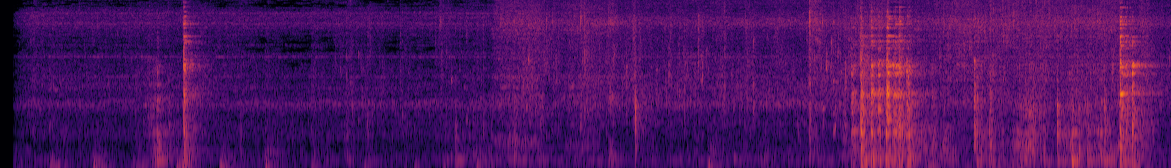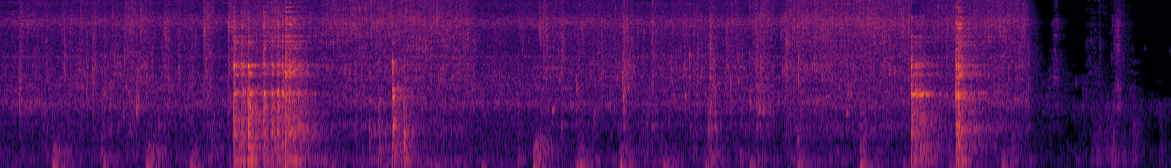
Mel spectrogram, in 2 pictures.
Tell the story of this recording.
I took the dishes from the table and brought them to the kithcen sink, where I them washed them with water and wiped them with towel. Afterwards I place them to the side of the kitchen sink.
